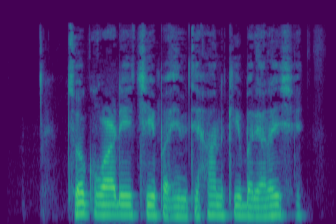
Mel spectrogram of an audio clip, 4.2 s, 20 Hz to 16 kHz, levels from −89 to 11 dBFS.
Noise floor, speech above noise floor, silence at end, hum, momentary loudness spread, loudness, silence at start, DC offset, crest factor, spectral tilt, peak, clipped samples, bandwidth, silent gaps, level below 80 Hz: -44 dBFS; 21 dB; 0.4 s; none; 19 LU; -23 LUFS; 0.85 s; under 0.1%; 18 dB; -6 dB/octave; -6 dBFS; under 0.1%; 11.5 kHz; none; -64 dBFS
